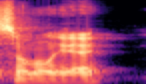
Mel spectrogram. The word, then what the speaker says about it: sommelier: And the other thing people need to know, and we might delve into this later, is a sommelier. Did I say that correctly? – It's close enough. Certified sommelier. – Sommelier. Sorry, I dropped out that one syllable.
